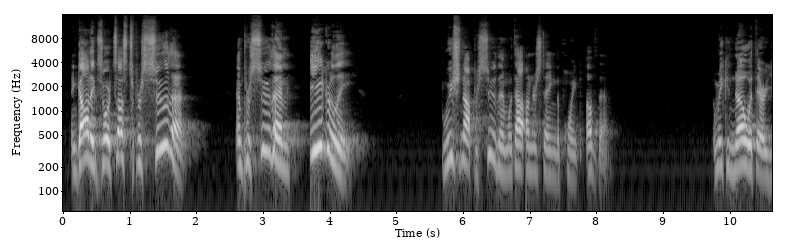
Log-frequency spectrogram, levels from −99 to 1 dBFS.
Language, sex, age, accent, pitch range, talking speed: English, male, 40-59, American, 145-235 Hz, 160 wpm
